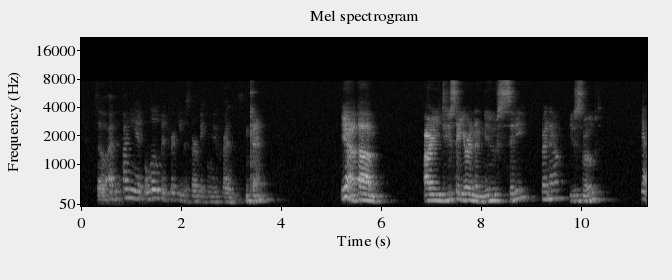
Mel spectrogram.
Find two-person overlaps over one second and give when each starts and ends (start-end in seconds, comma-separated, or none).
none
